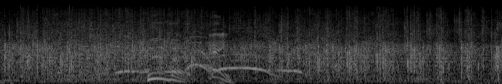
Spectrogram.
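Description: Studio audience at a late-night talk show bursts into sustained applause that fills the whole stretch, with a voice briefly calling out over the clapping.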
